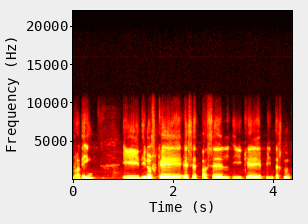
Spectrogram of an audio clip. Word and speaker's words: Edpuzzle: Nosotros decimos Edpuzzle, que es, digamos, en inglés, pero se puede pronunciar como queráis.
